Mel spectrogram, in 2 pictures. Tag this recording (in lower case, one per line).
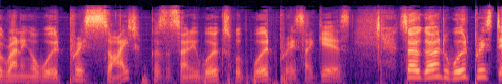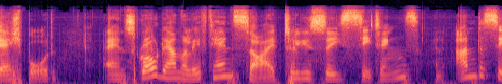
speech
